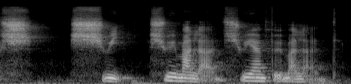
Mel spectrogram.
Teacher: So for je suis, if you are in Paris talking to someone from Paris, they would pronounce it suis. So they put the je and the s together and becomes like suis malade, suis un peu malade.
